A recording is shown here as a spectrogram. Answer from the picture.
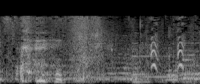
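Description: Light background music with steady held tones, then a quick run of four short, high squeaks in the second half.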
